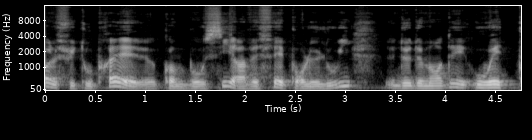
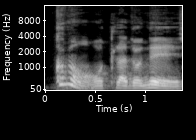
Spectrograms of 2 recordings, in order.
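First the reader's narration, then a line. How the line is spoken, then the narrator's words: Exclaimed, mother. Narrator (French): s'écria la mère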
